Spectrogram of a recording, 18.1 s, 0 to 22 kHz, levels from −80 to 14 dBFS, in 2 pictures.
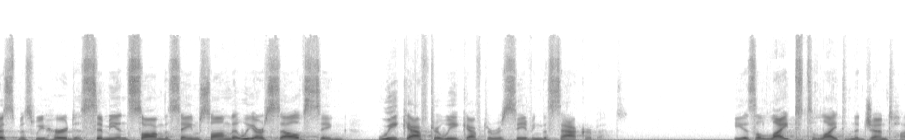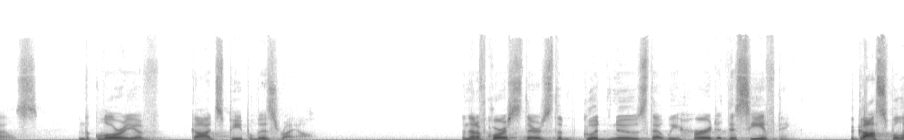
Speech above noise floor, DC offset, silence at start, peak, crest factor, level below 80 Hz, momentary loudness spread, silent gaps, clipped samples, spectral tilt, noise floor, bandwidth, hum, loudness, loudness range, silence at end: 23 dB; under 0.1%; 0 s; -6 dBFS; 20 dB; -48 dBFS; 17 LU; none; under 0.1%; -5 dB/octave; -48 dBFS; 17 kHz; 60 Hz at -50 dBFS; -25 LUFS; 5 LU; 0 s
